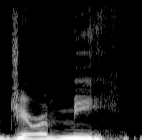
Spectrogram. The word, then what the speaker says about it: Jeremih: Jerib me? – No, Jeremy. J-E-R-E-M-I-H.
